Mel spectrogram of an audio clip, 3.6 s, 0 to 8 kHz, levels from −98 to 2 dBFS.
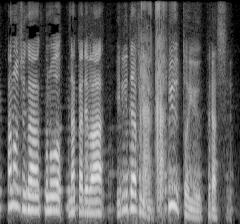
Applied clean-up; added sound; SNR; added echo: neural mask model RNNoise.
